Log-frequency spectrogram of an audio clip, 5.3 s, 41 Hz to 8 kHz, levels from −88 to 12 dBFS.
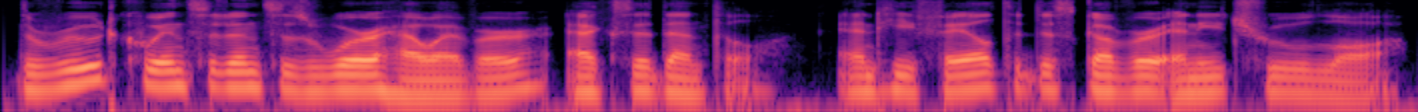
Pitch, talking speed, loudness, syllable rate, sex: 115 Hz, 160 wpm, -17 LUFS, 5.5 syllables/s, male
